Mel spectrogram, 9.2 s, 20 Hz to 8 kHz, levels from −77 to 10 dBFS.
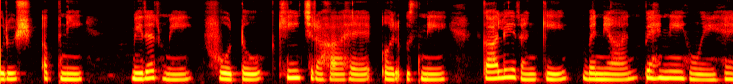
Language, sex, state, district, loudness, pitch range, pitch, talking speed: Hindi, female, Maharashtra, Aurangabad, -15 LUFS, 195-235 Hz, 205 Hz, 110 wpm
